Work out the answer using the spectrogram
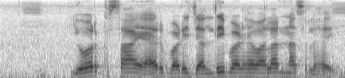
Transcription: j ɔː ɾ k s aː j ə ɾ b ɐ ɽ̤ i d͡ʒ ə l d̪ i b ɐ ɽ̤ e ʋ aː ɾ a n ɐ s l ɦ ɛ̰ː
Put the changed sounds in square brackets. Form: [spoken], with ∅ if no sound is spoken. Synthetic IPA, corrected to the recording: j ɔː ɾ k s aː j ə ɾ b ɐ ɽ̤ i d͡ʒ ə l d̪ i b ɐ ɽ̤ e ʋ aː [l] a n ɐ s l ɦ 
